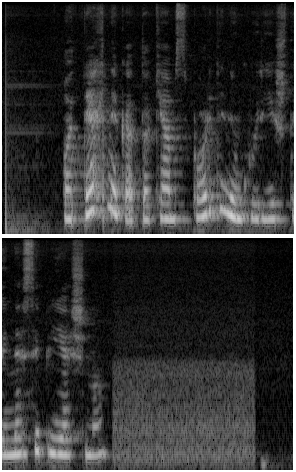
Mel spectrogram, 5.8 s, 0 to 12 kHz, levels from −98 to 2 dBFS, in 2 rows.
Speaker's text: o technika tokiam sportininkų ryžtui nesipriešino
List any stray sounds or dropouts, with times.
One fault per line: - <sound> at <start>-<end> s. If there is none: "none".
none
